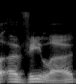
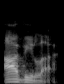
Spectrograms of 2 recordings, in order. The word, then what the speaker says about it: Avila: But well, you remember Al Avila, the GM of the Detroit Tigers, his son Alex Avila. Avila and Avila, father son, opted for different pronunciations of the same last name.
